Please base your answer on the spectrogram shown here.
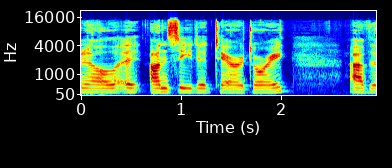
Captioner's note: speaking French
